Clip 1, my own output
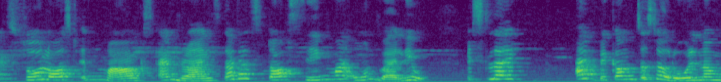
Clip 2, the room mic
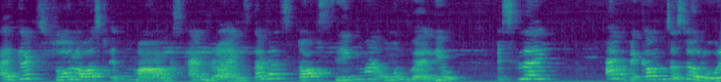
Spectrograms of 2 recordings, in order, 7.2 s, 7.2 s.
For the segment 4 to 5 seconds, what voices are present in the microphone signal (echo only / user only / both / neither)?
echo only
